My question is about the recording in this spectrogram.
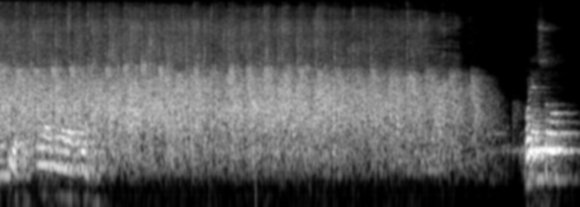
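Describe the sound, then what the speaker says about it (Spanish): Loud, dense applause from a church congregation at a healing and deliverance gathering fills most of the span, fading near the end before a voice speaks briefly. "yo quiero que le demos un fuerte aplauso a todos los familiares de estos hermanos"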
